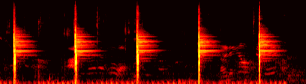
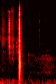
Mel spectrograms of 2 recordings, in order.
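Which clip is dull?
The second.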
